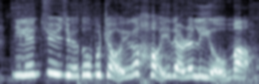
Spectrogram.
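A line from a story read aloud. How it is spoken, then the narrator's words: Loud sobbing. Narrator (Chinese): 那女生……蹲在地上大哭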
